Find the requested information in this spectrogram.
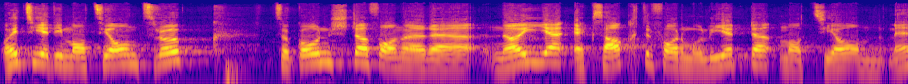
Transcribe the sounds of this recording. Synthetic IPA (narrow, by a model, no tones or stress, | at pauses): ʔʊɪt͡st͡siːəd̥imɔt͡sjoːnt͡srɵk | t͡suɡ̥ʊnʃtəfɔnəɾənœʏəʔɛksɑkχtəɾfɔrmuliətəmɔt͡sjoːnmɛ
